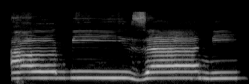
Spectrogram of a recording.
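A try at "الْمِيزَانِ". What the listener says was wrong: Tahan lagi lam sukunnya. Jadi diselesaikan lam sukunnya ya.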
